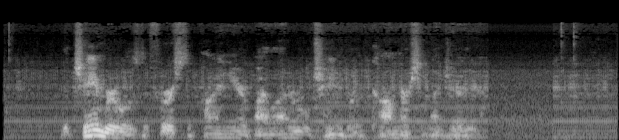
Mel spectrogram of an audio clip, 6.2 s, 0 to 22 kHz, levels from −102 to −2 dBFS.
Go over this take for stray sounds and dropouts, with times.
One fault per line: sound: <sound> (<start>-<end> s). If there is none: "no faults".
no faults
